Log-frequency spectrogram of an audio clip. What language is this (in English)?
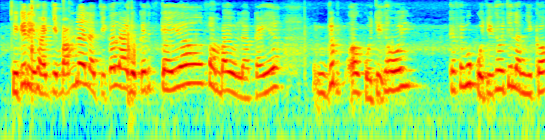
Vietnamese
